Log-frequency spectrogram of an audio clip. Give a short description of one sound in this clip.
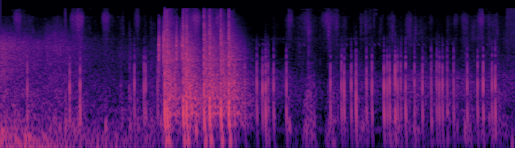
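Footsteps tread quickly over grass.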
